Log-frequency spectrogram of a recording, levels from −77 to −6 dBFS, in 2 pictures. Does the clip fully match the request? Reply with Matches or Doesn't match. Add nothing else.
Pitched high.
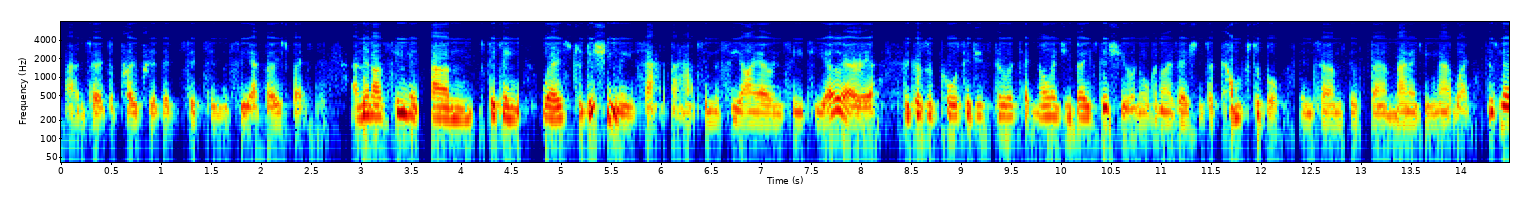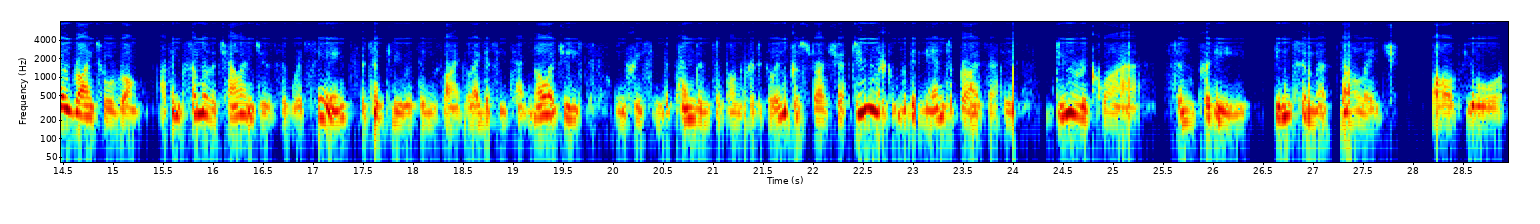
Matches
